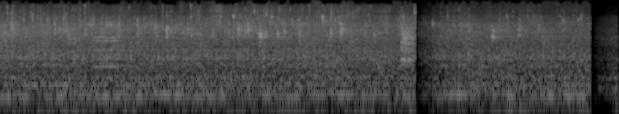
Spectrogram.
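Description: Crispy cabbage vadis frying in hot oil make a loud, continuous hiss that fills the kitchen, with two abrupt breaks in the sound near the end.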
